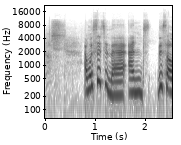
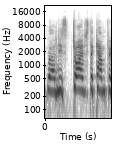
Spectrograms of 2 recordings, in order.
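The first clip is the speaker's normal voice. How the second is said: ordinary talk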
